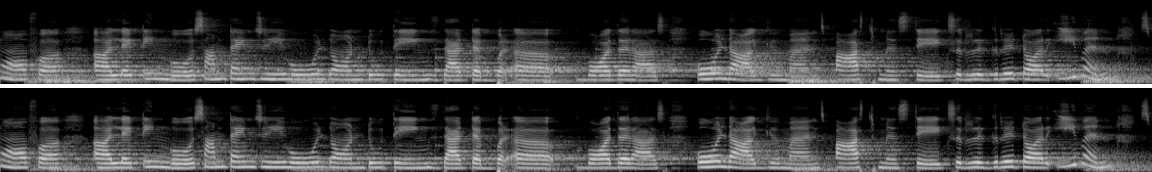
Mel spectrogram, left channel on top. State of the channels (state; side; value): normal; both; correlation 0.86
